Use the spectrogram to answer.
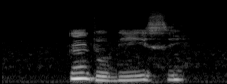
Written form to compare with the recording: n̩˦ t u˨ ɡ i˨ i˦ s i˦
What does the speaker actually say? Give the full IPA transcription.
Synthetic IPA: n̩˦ d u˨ b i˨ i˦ s i˦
